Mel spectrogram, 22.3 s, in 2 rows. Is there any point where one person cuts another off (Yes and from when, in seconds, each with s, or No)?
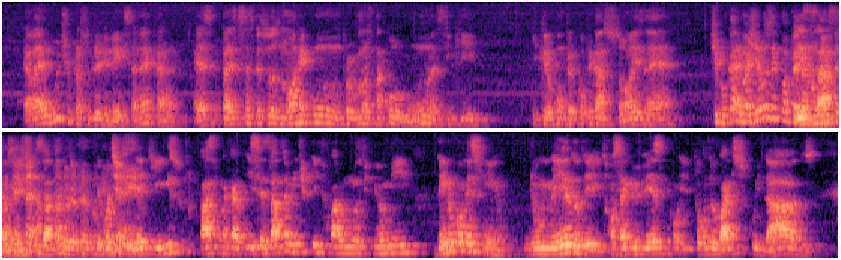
Yes, from 10.6 s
